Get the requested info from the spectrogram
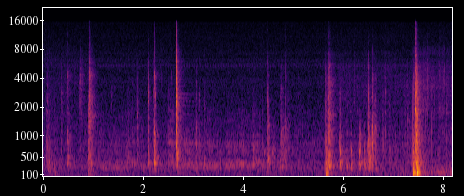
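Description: Sony PS-LX250H fully automatic turntable's arm mechanism clicking and clunking as it cues the tonearm over the spinning record and lowers it. There is a louder thump near the end as the stylus sets down on the vinyl.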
